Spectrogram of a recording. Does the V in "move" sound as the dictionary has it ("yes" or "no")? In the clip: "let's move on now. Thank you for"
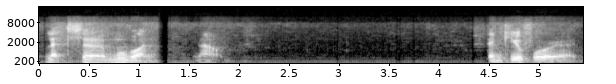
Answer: yes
